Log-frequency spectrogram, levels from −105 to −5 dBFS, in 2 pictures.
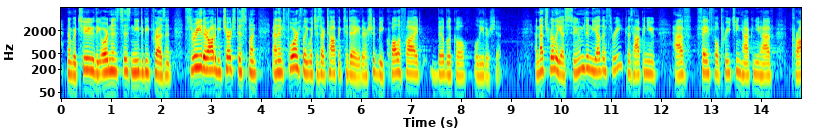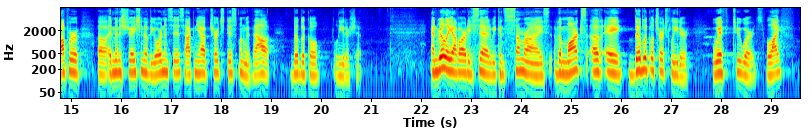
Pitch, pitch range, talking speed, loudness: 160 Hz, 145-175 Hz, 165 wpm, -27 LUFS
